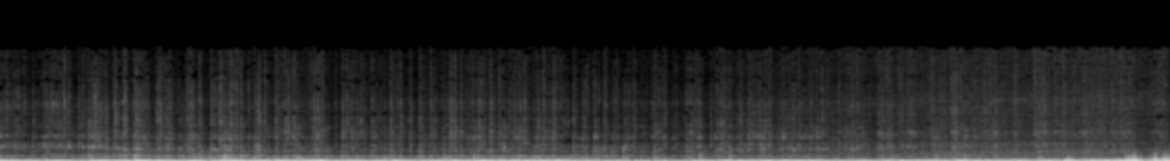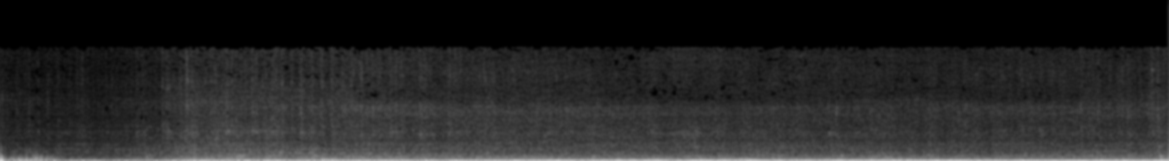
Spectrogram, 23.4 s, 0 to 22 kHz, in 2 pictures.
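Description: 1974 Corvette Stingray's 350 V8 running at a steady idle through a Flowmaster exhaust, which the owner thinks sounds like it might have a cam. It drops in level about halfway through and stays a little quieter.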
